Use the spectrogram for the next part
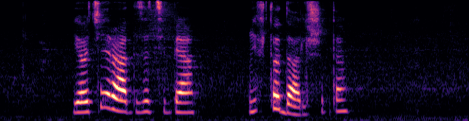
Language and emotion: Russian, positive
